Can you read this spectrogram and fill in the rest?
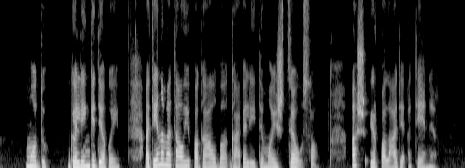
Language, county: Lithuanian, Kaunas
